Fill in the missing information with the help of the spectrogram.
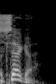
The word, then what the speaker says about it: Sega: No, it's Sega. Sega. Seg. Egg. Egg. Like egg. Seg.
